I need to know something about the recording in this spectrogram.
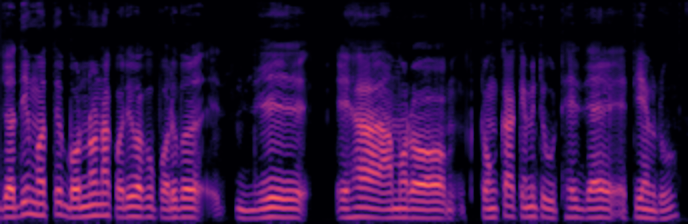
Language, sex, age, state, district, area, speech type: Odia, male, 18-30, Odisha, Kalahandi, rural, spontaneous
